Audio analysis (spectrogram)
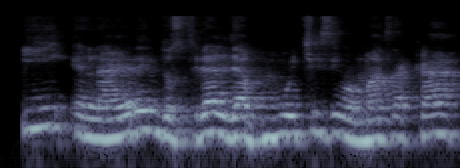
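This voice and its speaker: A man speaks in a dark, mellow tone. His voice is somewhat breathy, with ordinary pitch variation. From Costa Rica. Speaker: civil engineer, road safety specialist. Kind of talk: webinar presentation. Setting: online webinar. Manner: conversational, with fillers.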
